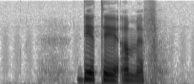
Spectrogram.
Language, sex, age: Norwegian, female, 31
